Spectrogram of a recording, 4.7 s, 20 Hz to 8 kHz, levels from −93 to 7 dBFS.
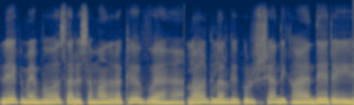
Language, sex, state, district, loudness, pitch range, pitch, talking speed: Hindi, female, Jharkhand, Palamu, -10 LUFS, 225-235 Hz, 230 Hz, 190 wpm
